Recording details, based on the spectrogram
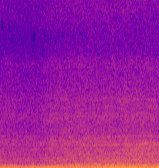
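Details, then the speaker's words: Engine after repair, first start after coolant drain and refill: smooth, steady low rumble with no tapping; previously timing chains rattled badly at startup, now gone, idling evenly and healthy. "let's see let's fire this hog up oh my goodness that is so much better [Music] before when I started you could hear the timing chains rattle like bad"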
